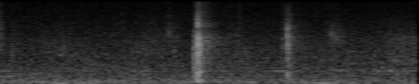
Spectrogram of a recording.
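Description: Two sharp snaps about half a second apart, the first one loud and the second weaker, over a low background.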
